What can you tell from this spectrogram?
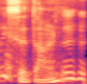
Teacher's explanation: But if I said, please sit down, my intonation is going up.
